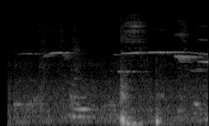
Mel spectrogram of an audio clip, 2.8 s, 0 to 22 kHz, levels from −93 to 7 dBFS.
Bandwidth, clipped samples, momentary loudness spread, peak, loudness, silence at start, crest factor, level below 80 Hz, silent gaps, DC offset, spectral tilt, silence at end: 15 kHz; under 0.1%; 15 LU; -24 dBFS; -45 LUFS; 0.1 s; 22 dB; -54 dBFS; none; under 0.1%; -5.5 dB/octave; 0 s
